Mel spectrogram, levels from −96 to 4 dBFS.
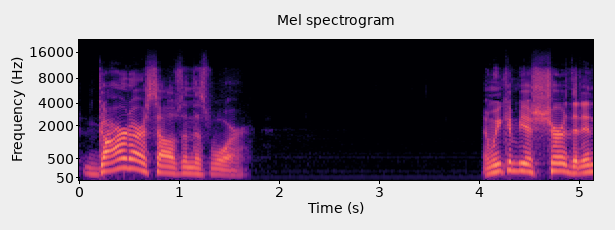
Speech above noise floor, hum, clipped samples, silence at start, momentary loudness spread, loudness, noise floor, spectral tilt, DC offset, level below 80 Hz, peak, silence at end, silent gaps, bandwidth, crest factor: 59 dB; none; under 0.1%; 0.05 s; 11 LU; -24 LUFS; -83 dBFS; -4.5 dB/octave; under 0.1%; -74 dBFS; -8 dBFS; 0 s; none; 13.5 kHz; 18 dB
